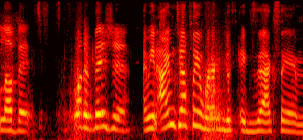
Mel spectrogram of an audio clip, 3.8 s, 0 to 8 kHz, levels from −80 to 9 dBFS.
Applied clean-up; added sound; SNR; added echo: neural separator model SepFormer DNS4.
